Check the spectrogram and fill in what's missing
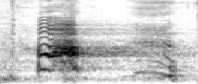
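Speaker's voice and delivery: big ringing laugh; loud burst of laughter. Acted. Laughs at joke about Benno.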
